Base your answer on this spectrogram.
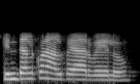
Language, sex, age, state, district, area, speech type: Telugu, female, 18-30, Telangana, Peddapalli, rural, conversation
